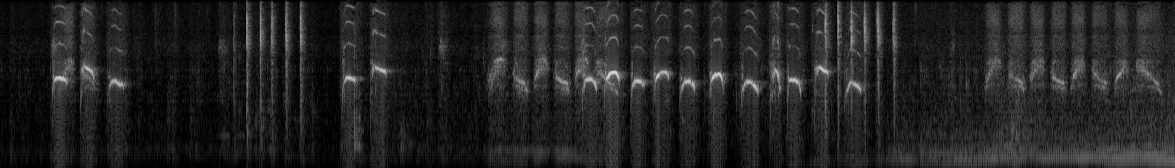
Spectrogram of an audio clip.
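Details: Injured caged greater green leafbird, missing part of a leg after a cage accident, still singing keenly. Scattered sharp chirps and slurred whistles build into a rapid whistled series; rising rushing noise covers the end.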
